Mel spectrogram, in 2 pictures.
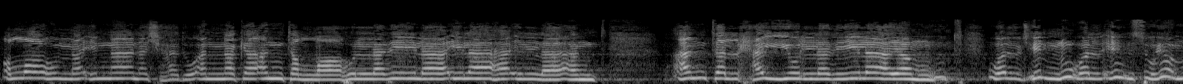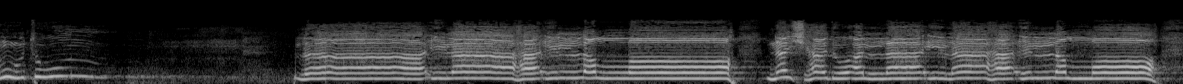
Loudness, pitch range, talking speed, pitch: -23 LUFS, 255-280 Hz, 75 wpm, 270 Hz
